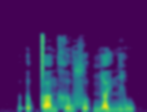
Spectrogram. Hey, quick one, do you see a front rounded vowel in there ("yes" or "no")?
no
